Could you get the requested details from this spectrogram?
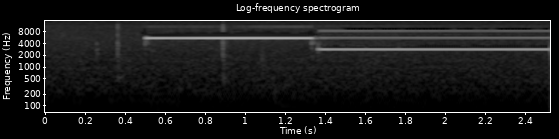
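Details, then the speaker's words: Defibrillator charging tone in a NICU training demonstration, set to 10 joules for a 5 kg baby (2 J/kg): a steady high electronic tone that steps to a second sustained tone before the shock. "so we're in the right mode or at the right joules and we're going to push charge and"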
